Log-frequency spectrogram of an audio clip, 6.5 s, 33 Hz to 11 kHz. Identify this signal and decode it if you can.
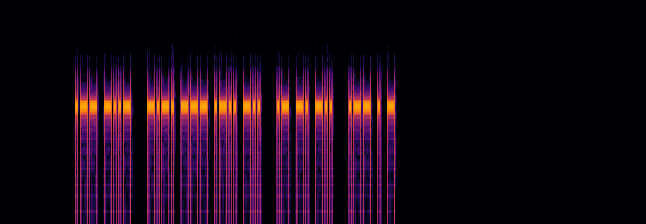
Morse code, heard as a keyed tone, about 50 wpm, 700 Hz. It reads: WX COLD AND WET
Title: Common QSO Phrases Encore 50wpm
